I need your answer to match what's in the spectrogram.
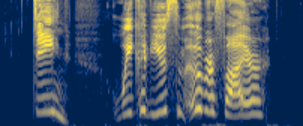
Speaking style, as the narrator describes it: Bella shouted into her comm

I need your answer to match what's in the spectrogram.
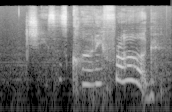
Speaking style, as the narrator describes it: sputtered

